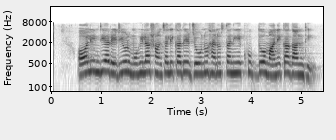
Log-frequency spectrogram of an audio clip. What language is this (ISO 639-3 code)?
ben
